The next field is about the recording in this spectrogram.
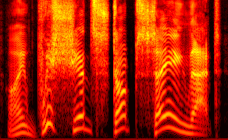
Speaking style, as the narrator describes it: shouted Ford

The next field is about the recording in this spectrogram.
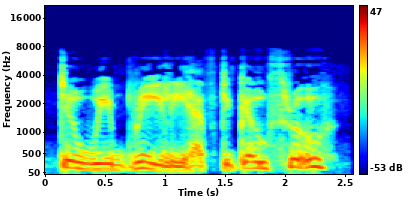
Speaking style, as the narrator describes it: groaned the hobbit

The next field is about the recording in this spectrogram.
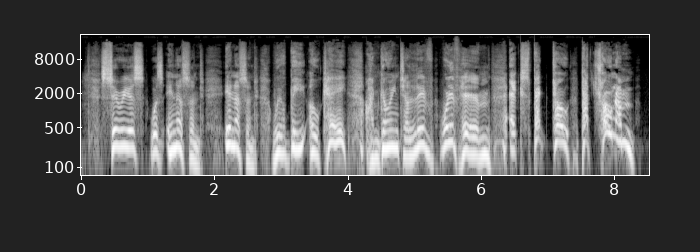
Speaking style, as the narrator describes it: gasped

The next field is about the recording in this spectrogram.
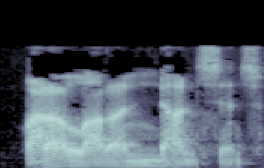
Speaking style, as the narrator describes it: muttered the rat

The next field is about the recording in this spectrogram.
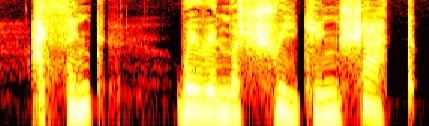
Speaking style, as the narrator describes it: whispered

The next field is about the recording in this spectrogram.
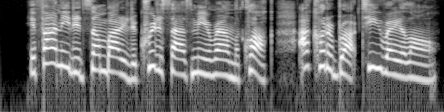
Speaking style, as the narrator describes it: I shouted

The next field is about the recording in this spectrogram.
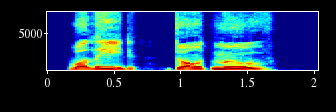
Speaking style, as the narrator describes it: Mahmoud cried

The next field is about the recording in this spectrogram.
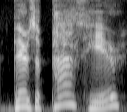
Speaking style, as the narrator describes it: he cried

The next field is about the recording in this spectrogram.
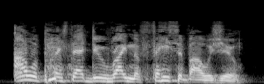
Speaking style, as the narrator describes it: he said in between laughs

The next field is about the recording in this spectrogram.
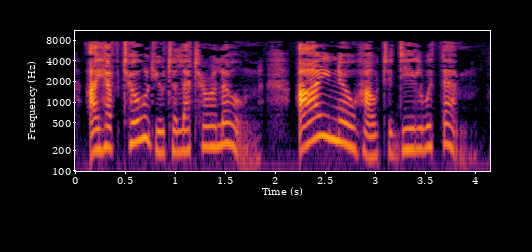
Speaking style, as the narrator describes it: said Okagbue

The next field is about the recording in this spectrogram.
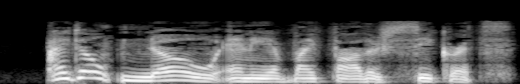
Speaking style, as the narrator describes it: said less sharply

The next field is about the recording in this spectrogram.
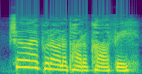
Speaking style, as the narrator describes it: Claire sighs and asks

